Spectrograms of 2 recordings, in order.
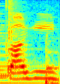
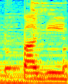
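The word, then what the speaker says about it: Buggie: So my Instagram's, well, it's pronounced Buggy James, B-U-G-G-I-E. J-A-M-E-S, which is my last name. So Buggy James, but then you'll find me on there with all my content for you to view over.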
